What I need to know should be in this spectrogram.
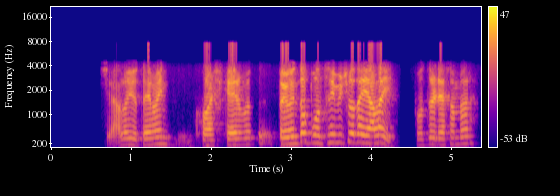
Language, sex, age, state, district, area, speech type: Kashmiri, male, 30-45, Jammu and Kashmir, Kulgam, urban, conversation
